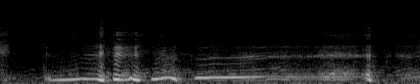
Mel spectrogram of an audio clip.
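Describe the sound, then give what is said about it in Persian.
A person whimpers and cries on command in a high, wavering voice, with broken sobbing catches that give way to a long drawn-out moan, fairly clear, no words spoken. “میبینید رسم گریه و خنده را میداند.”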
